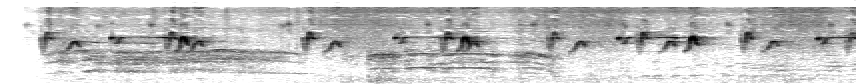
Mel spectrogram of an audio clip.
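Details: Bar-winged prinia, a fighter bird, singing its long drawn ngalun style: high, level whistled notes each ending in a sharp accented chip, repeated in phrases roughly every second, with a lower warbling chatter in the middle.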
